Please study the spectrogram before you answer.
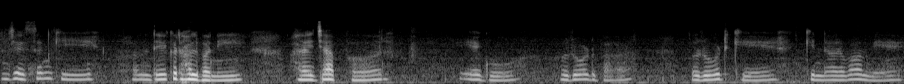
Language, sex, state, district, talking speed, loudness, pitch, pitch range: Bhojpuri, female, Uttar Pradesh, Ghazipur, 105 wpm, -20 LUFS, 220 Hz, 200-230 Hz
